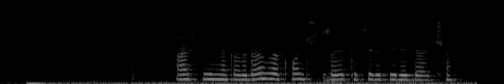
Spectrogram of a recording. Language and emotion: Russian, neutral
